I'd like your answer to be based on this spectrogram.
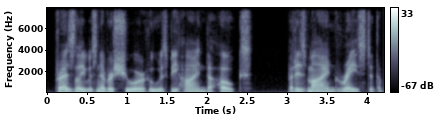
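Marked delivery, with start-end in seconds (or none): none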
